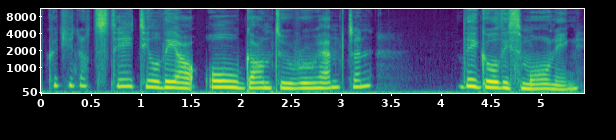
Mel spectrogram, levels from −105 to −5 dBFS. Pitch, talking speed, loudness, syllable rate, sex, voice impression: 225 Hz, 165 wpm, -16 LUFS, 4.4 syllables/s, female, feminine, adult-like, slightly clear, slightly intellectual, slightly calm, slightly strict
